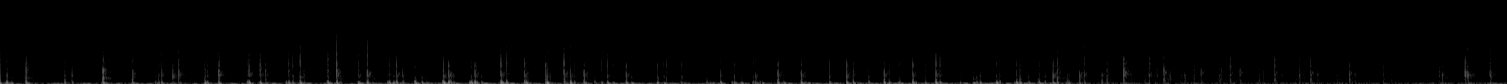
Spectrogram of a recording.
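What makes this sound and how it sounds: A small, soft, solid rectangular pink foam sponge is held in both hands close to the microphone and tapped with the fingertips. The taps are rapid, irregular, muffled low thuds with almost no ring. They grow a little softer toward the end.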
